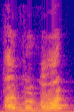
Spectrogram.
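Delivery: ordinary delivery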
